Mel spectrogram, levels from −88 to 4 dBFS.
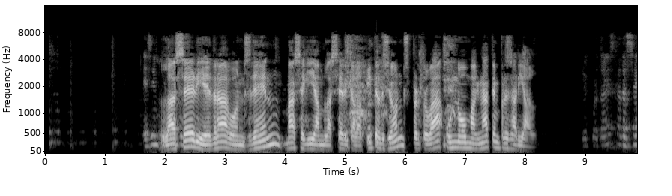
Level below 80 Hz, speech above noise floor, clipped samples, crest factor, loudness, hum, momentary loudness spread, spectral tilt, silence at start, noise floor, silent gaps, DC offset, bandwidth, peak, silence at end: -62 dBFS; over 73 dB; under 0.1%; 18 dB; -16 LUFS; none; 8 LU; -3.5 dB/octave; 1.65 s; under -90 dBFS; none; under 0.1%; 8.4 kHz; 0 dBFS; 0 s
